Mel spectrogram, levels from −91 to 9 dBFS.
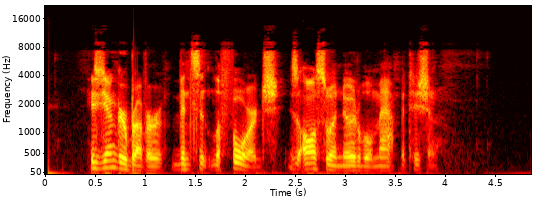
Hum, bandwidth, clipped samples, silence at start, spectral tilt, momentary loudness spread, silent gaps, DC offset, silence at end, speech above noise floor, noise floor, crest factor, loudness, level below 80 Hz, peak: none; 9.6 kHz; under 0.1%; 0.05 s; -1.5 dB/octave; 8 LU; none; under 0.1%; 0.95 s; 50 dB; -68 dBFS; 20 dB; -17 LUFS; -56 dBFS; 0 dBFS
